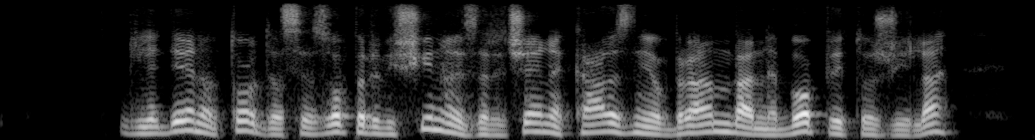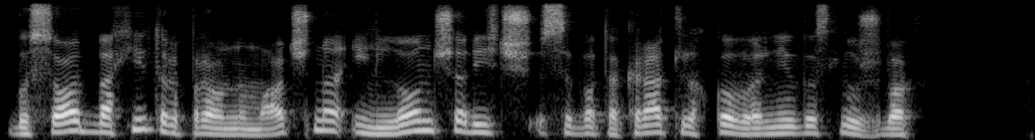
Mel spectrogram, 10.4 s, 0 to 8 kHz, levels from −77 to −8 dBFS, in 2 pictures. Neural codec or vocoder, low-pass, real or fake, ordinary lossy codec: codec, 16 kHz, 0.8 kbps, ZipCodec; 7.2 kHz; fake; none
